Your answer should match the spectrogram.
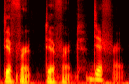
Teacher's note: different is a classic example of a word that gets simplified. First off, it's usually just 2 syllables, not 3.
